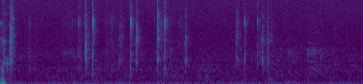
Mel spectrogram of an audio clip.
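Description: Scattered clicks of computer keys and buttons being pressed at an uneven pace, over a low steady hum, with a dull thump right at the start.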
